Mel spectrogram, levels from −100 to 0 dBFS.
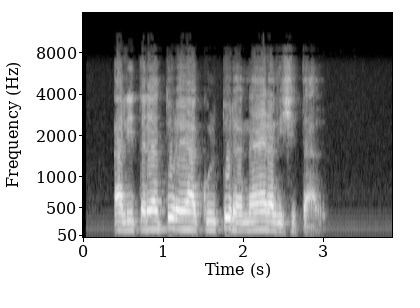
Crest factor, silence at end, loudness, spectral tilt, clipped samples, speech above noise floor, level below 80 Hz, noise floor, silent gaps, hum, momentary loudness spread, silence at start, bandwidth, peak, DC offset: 12 dB; 0.9 s; -12 LUFS; -5.5 dB/octave; under 0.1%; 44 dB; -56 dBFS; -55 dBFS; none; 50 Hz at -40 dBFS; 9 LU; 0.4 s; 8.8 kHz; -2 dBFS; under 0.1%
